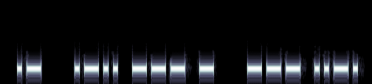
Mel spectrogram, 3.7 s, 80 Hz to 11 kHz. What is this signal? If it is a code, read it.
Morse code, heard as a keyed tone, about 25 wpm, 600 Hz. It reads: A LOT OF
